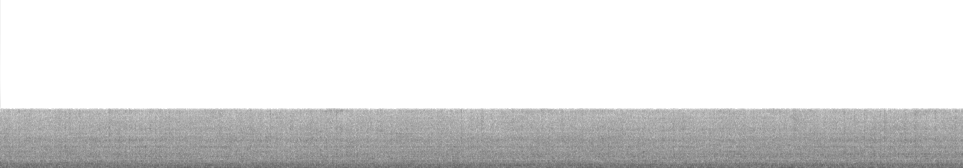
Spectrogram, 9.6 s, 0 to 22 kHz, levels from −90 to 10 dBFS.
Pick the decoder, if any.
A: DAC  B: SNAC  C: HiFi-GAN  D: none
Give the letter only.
A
